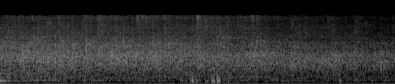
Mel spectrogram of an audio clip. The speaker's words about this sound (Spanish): Dele un aplauso al Señor, por favor, en esta noche.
